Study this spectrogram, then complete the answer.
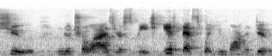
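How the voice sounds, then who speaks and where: Medium-pitched female voice with an American accent. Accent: Southern, somewhat decreased. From US South, Memphis, Tennessee. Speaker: actor. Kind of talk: casual chat.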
